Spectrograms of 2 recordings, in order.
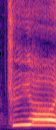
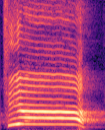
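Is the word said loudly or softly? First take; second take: softly; loudly. First: The word is said softly, without force. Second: The word is cried out loudly from the belly. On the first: The speaker calls it wrong. "주여 이게 아니라" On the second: The speaker calls it right. "주여 주여 이렇게 뱃속에서 부르짖으십시오"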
